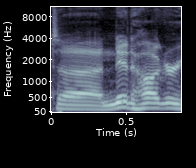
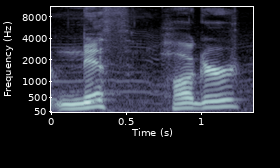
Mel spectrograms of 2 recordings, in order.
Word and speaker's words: Nidhoggur: And so I've got Nidhoggur here, or Nidhoggur, as I've been corrected in saying, even though it doesn't have a TH in it. The D is pronounced TH, apparently.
